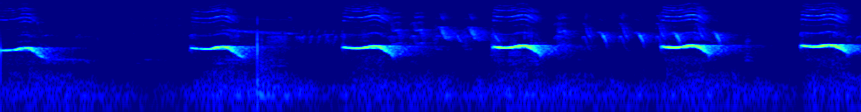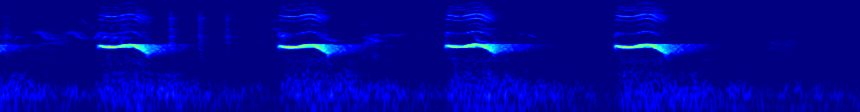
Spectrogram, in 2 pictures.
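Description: A bird repeats a short, falling, whistled call about every second and a half, ten times in a row. Fainter chirps from other birds come in between the calls for a few seconds.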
